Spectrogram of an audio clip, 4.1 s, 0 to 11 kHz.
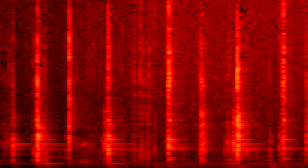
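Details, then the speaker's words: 1995 Porsche 993, rear parking brake adjusted through the hole after a rear brake job: sharp irregular ticks about once a second as the star adjuster is turned, the shoe retaining spring snapping over its tines; normal clicking that keeps the adjuster from spinning free. "So that little clicky noise that you're hearing in there is the actual retaining spring for our shoes, and it runs right over the tines on the adjuster, and it helps keep the adjuster from spinning free."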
